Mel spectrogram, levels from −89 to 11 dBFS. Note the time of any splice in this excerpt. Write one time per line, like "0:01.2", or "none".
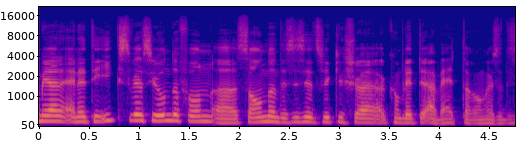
0:01.7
